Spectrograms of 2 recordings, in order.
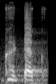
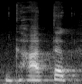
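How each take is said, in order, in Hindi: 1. पहला स्वर छोटा है, जैसे 'ghatak' में। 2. पहला स्वर लंबा है, जैसे 'ghaatak' में। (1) "अगर इंग्लिश को एज इट इज प्रोनाउंस करें तो ये घटक है" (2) "बट इसका मीनिंग जो निकलता है वो है घातक"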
